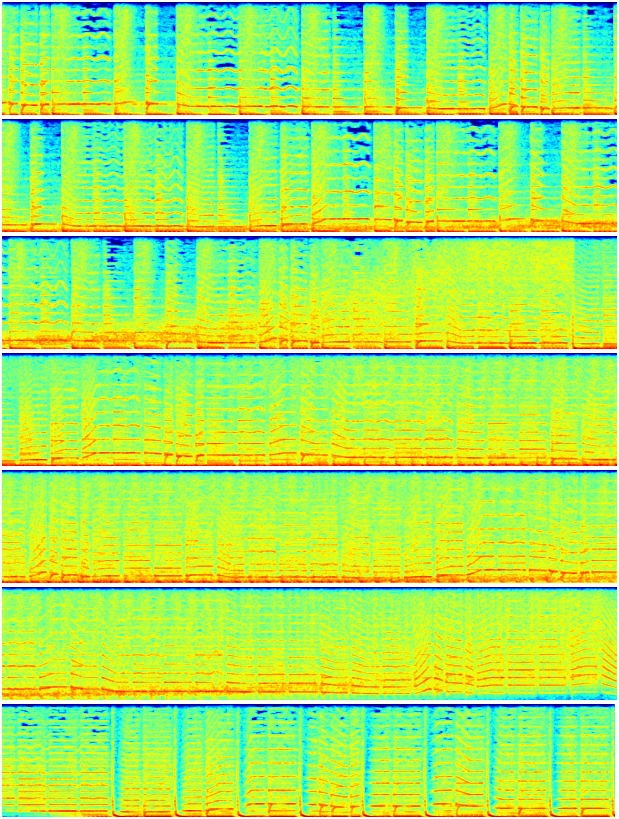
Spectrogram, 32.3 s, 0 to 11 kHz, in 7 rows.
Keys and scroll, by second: 27.9-30.6 typing.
